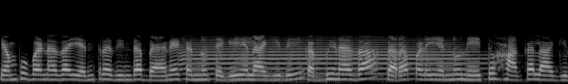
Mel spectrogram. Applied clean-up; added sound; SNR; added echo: none; Trumpet; 7 dB; none.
